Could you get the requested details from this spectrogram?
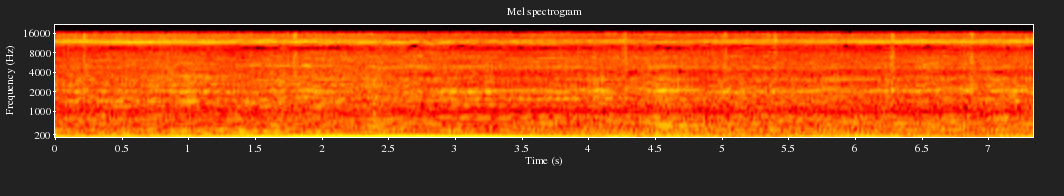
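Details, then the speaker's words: Daikin "Rebel" package VRV rooftop unit in automatic cooling mode, setpoint below space temperature: deep hum swelling and sagging unevenly as the inverter compressor lugs, amps bouncing around; failing inverter compressor. "the amps are bouncing all around too on this system you can hear it something's going on in there for sure"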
